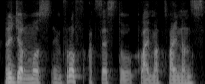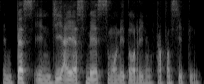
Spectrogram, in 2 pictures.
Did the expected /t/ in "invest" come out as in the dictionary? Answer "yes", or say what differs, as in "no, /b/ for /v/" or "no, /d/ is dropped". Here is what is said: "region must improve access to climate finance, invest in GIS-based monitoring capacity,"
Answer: no, /t/ is dropped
